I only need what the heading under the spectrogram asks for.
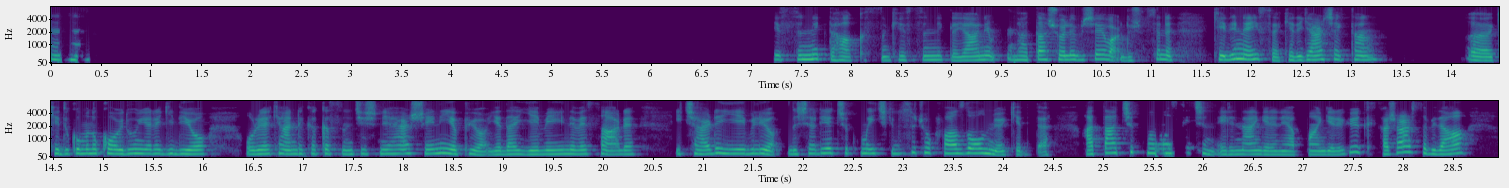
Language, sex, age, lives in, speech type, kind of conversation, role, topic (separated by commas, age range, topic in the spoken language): Turkish, female, 25-29, Italy, conversation, unstructured, none, Evcil hayvan olarak kedi mi yoksa köpek mi tercih edersiniz?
